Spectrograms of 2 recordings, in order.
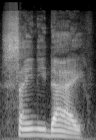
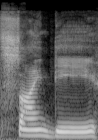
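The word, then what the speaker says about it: sine die: day say it so they can understand adjournment saney day that's it not sign d or not sun or we pronounce it right though they say we the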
